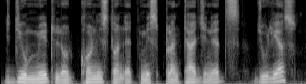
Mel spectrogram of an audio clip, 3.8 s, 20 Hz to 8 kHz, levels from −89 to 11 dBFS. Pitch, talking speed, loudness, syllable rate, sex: 105 Hz, 140 wpm, -17 LUFS, 4.5 syllables/s, male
